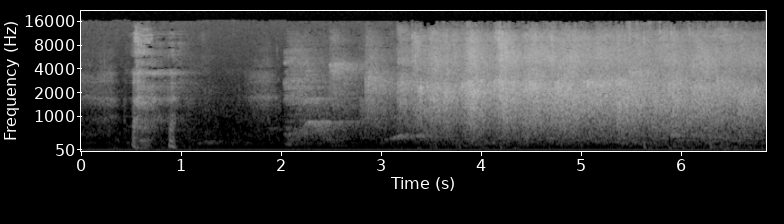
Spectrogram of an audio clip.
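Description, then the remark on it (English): A couple of brief coughs or throat-clearing sounds come first, then audience applause swells up and continues as a dense, steady clapping from a crowd until the end. “Applaudiert lieber erst hinterher.”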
